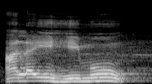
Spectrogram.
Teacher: ataupun antumtum ataupun kum maka damir-damir mim aljamak Hum kum Tum dibaca dengan Silah maknanya didamahkan seperti ada wau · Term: Silah mim aljam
